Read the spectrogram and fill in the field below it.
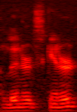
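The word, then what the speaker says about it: Lynyrd Skynyrd: this is their debut leonard skinner pronounced leonard skynyrd and it's an iconic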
